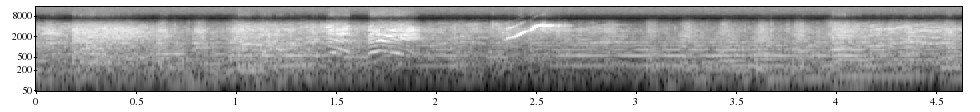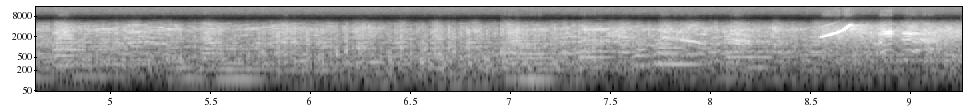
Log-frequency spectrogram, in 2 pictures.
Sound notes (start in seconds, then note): 2.2 whistles; 3.7 suspenseful orchestral music; 8.1 Pancho whistles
